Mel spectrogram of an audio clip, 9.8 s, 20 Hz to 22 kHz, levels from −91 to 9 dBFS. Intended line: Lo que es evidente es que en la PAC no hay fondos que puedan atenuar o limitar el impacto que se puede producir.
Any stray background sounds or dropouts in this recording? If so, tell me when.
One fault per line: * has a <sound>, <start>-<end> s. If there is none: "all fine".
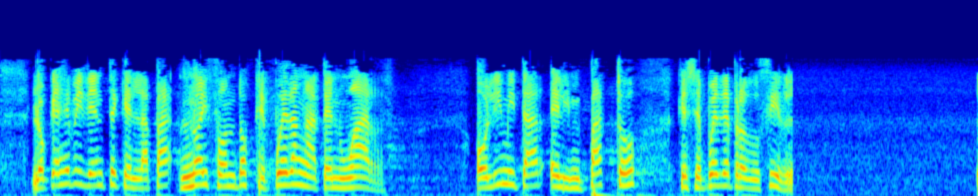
all fine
